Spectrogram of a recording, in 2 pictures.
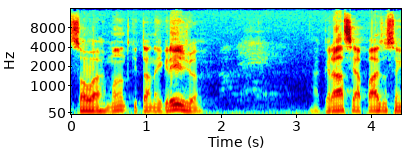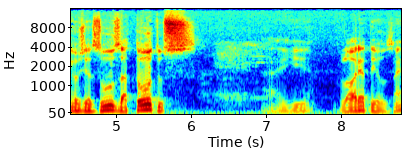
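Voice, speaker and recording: Over noticeable background noise, a man talks at a very slow pace with long, frequent pauses, a medium pitch and fairly even intonation. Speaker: evangelist preacher. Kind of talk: sermon. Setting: church. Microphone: echo on the sound system.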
